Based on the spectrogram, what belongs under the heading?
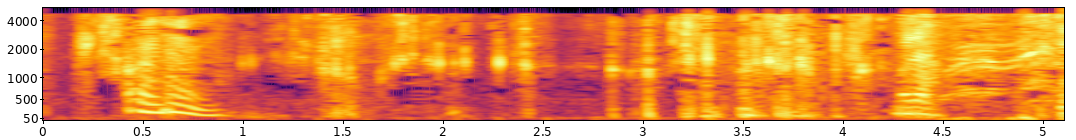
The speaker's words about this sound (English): No, I have to. Are you, he has to chew the ice. Is like chewing ice hard for you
